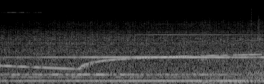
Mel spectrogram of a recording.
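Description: Ambulance siren wailing on an emergency run to the hospital, a loud sweeping tone that glides upward and holds, heard clearly over a steady background rumble.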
